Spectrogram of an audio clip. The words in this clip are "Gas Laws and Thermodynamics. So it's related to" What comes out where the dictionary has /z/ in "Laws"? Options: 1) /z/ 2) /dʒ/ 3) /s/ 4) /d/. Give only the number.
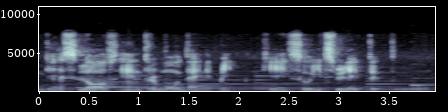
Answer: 3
